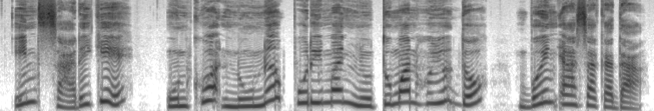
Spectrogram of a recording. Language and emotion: Santali, surprised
